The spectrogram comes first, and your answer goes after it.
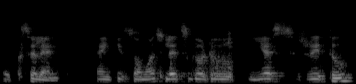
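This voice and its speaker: A man's voice: medium pitch, fairly even intonation, normal speed, husky, highs cut off. A man moderating an online class over a video call, calling on students and encouragingly repeating their answers back. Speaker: class host.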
